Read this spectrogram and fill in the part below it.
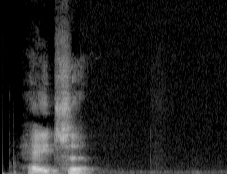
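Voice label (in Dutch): heythuysen, Limburgse gesproken woordenboeken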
